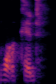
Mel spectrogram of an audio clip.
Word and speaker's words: worked: So you want to make sure you don't pronounce that ed, not unless the word ends in a T or a D.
